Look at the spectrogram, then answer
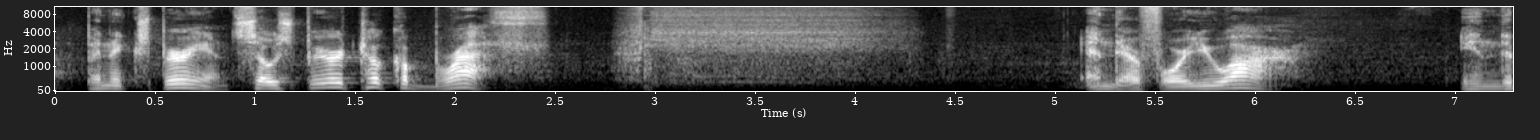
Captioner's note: Adamus takes a deep breath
